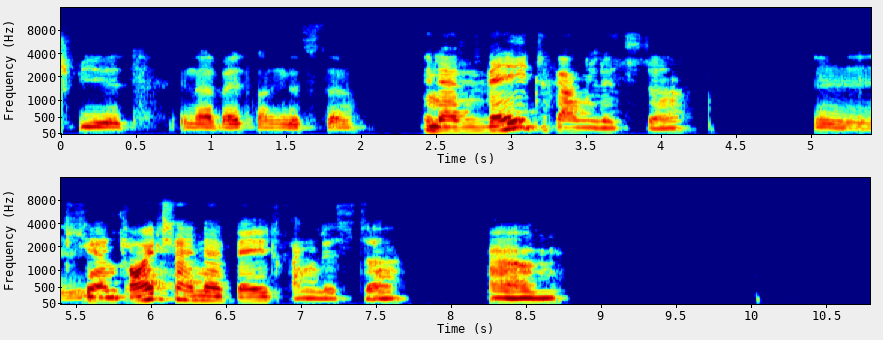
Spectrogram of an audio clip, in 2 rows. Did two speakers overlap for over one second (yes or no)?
no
